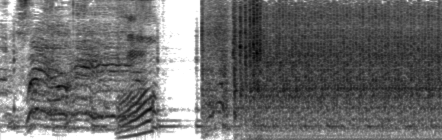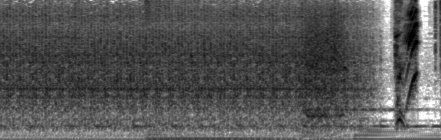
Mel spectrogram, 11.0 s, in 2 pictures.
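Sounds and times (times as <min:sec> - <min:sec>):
tractor engine running: 0:02.5 - 0:11.0.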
